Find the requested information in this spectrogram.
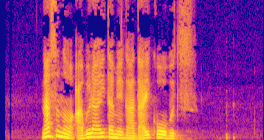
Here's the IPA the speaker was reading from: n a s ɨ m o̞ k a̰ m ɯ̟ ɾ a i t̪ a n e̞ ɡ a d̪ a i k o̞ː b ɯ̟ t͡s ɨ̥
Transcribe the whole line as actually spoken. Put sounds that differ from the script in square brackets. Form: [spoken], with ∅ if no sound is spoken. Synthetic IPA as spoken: n a s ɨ [n] o̞ [ʔ] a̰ [b] ɯ̟ ɾ a i t̪ a [m] e̞ ɡ a d̪ a i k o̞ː b ɯ̟ t͡s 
